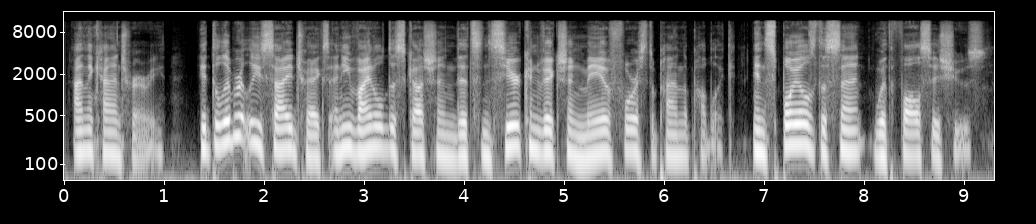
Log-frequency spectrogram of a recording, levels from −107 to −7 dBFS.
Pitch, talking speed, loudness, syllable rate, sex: 155 Hz, 170 wpm, -17 LUFS, 5.4 syllables/s, male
